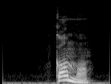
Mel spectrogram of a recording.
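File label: how, spanish, male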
